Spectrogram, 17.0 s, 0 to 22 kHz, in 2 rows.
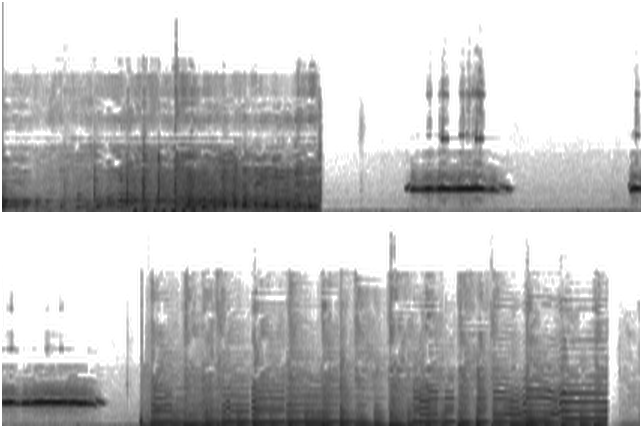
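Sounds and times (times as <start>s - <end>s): high whistled notes: 5.4s - 6.8s, 8.4s - 9.9s
brass music: 10.4s - 16.6s.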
